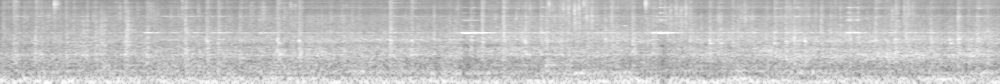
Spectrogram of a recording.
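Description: Miniature railway train running along its track, heard from one of its open carriages: a steady low rumble from the wheels and running gear. The wheels give several brief high squeals as the train rounds a curve, the clearest about seven and ten seconds in.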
